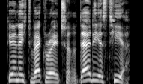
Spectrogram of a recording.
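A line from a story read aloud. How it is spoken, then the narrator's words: Calling in another's voice. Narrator (German): rief er mit Andys Stimme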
